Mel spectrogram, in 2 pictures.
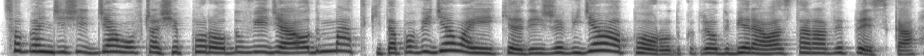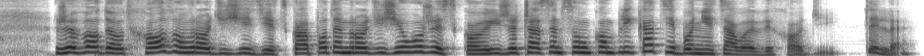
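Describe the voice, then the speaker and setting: A woman narrating a novel in a measured, even storytelling voice, sitting a little higher in pitch than most women. She keeps a steady, unhurried audiobook delivery throughout.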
